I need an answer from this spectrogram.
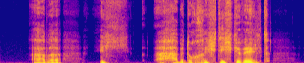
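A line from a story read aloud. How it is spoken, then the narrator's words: Stammering. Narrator (German): stammelte Ben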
